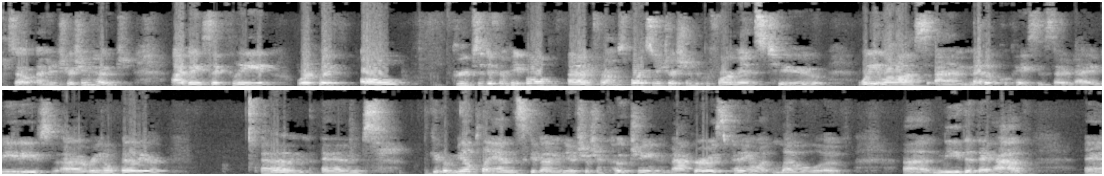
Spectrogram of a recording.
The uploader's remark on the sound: We had some trouble with the audio recording on this episode.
